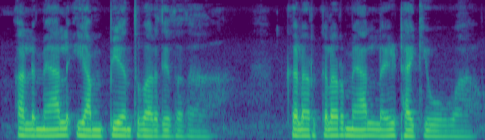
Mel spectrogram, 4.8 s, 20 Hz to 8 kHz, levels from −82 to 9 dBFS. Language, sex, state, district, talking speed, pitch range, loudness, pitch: Kannada, male, Karnataka, Bidar, 125 wpm, 120-130 Hz, -17 LUFS, 125 Hz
